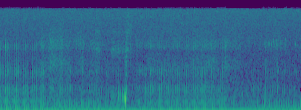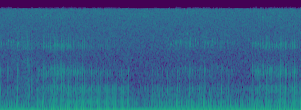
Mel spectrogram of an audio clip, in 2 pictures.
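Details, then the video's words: Relaxing domestic cat purring up close indoors: a steady low rumble with gentle breathing swells and a single sharp click near the two-second mark. "Cat ASMR, Sleep while Purring Cat Relaxes"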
